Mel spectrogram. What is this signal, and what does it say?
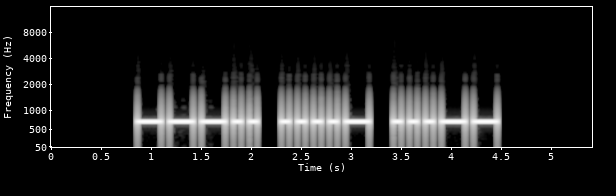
Morse code, heard as a keyed tone, about 15 wpm, 700 Hz. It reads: 843
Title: Common Cut Numbers - 3-Digit 15wpm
